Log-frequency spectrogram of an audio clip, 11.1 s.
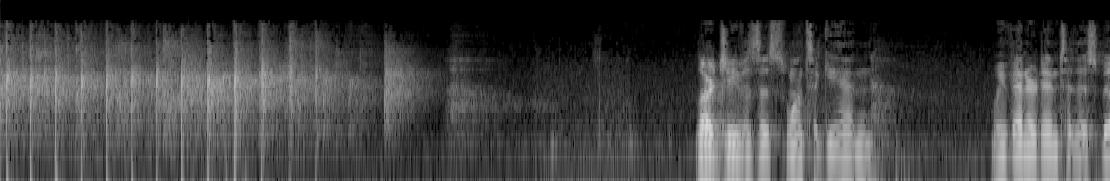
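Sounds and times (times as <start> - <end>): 
audience clapping: 0.0 - 4.4
speech: 7.0 - 8.9, 9.9 - 11.0.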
